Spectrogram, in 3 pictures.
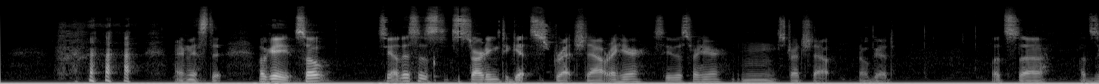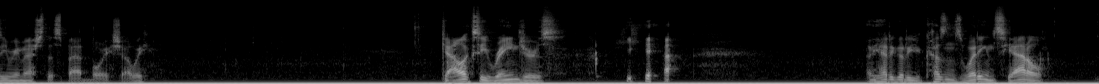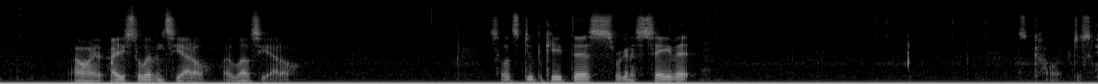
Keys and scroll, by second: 3.2 shift+f, 4.2 shift+f, 8.7 s, 32.6-32.9 typing.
